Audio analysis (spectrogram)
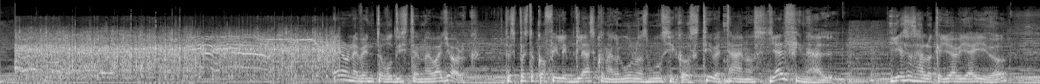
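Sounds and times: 
large audience applauding: 0:00.0 - 0:03.7
speech: 0:03.4 - 0:10.3.

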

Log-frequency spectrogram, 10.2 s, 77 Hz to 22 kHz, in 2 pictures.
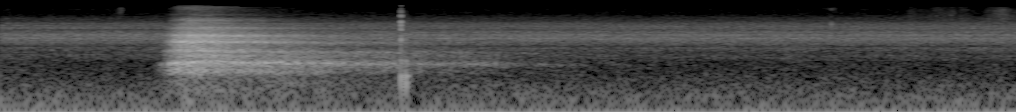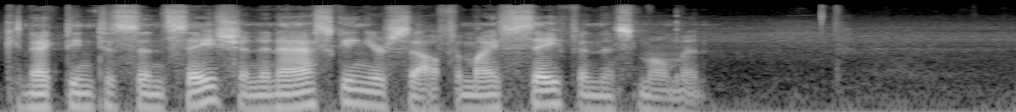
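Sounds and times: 
deep breath in and exhale during a guided meditation: 0:00.8 - 0:02.8
speech: 0:05.2 - 0:08.7.

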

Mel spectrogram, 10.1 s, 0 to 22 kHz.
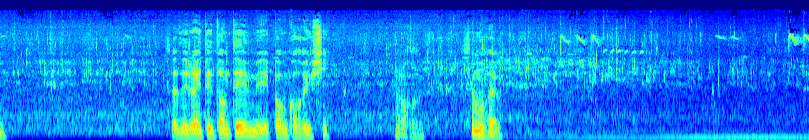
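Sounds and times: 
water flowing in a stream: 0:00.0 - 0:10.1
speech: 0:02.1 - 0:04.2, 0:04.9 - 0:06.4
high bird chirps: 0:06.8 - 0:10.1.

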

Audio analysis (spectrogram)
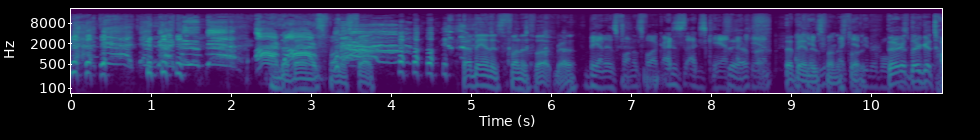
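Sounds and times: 
speech: 0:00.0 - 0:00.4, 0:02.5 - 0:10.8
laughter: 0:00.0 - 0:06.2
cartoon character voice screaming and yelling: 0:00.9 - 0:04.1.

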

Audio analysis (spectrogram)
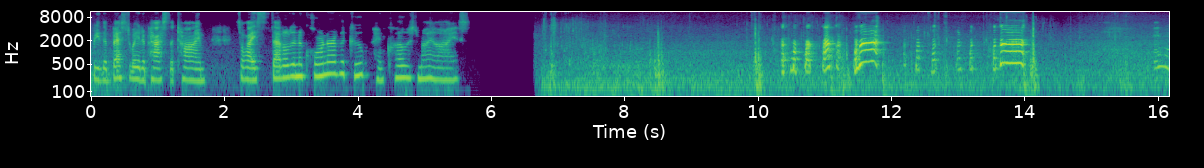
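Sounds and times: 
speech: 0:00.0 - 0:05.7, 0:10.7 - 0:11.8
hen clucking and squawking after laying an egg: 0:10.2 - 0:14.2.

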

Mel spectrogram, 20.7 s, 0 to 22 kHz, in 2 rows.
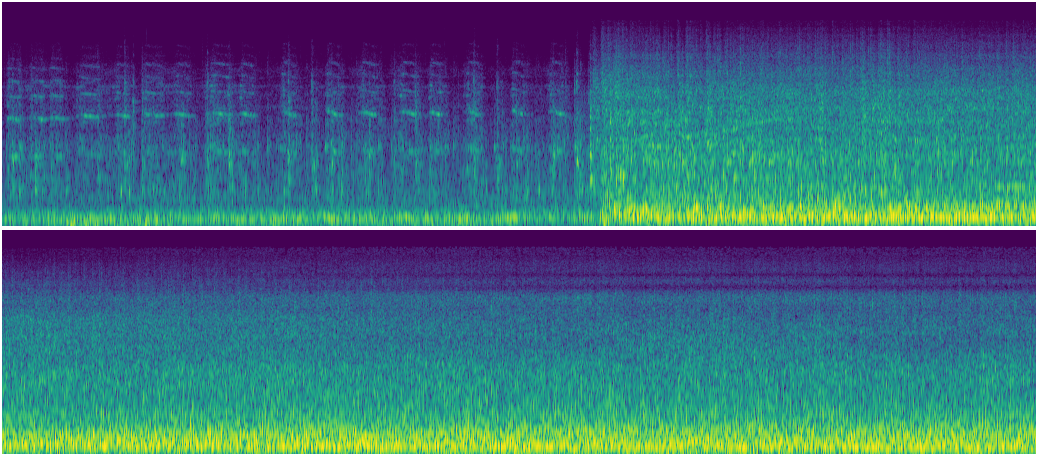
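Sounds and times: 
B-29 heavy bomber propeller engines starting up: 0:00.0 - 0:20.6.

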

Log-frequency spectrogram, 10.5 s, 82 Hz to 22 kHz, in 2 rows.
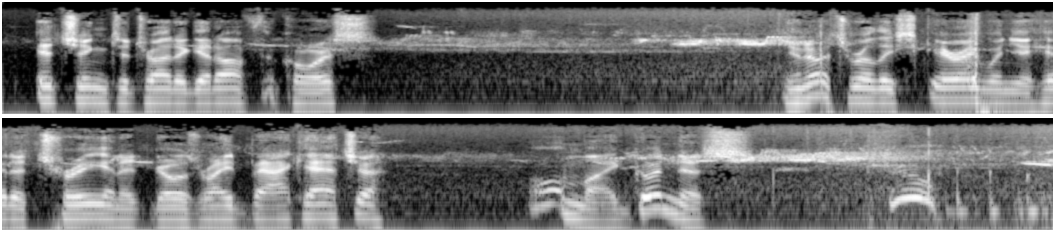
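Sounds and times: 
birds singing outdoors on a golf course: 0:00.0 - 0:10.5
speech: 0:00.2 - 0:02.3, 0:03.9 - 0:07.3, 0:07.9 - 0:10.5.

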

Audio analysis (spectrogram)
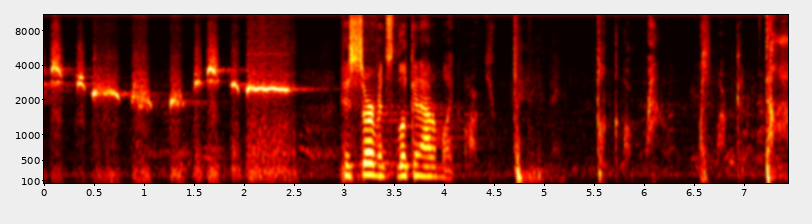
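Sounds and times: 
person whistling a short lively tune: 0:00.0 - 0:02.6
speech: 0:03.0 - 0:04.8.

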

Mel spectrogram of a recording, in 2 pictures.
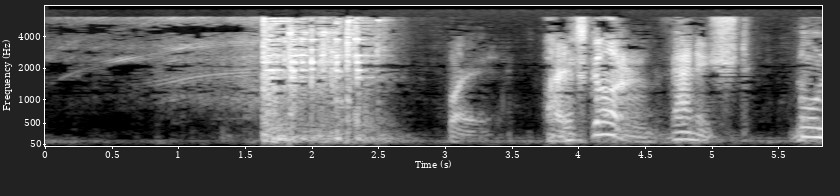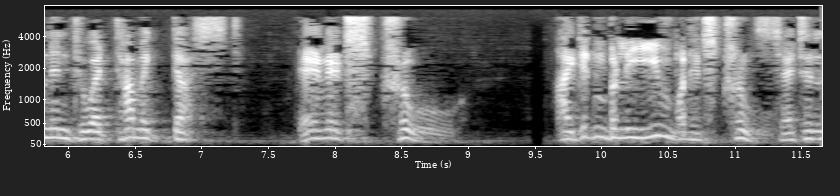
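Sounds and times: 
faint hum: 0:00.0 - 0:11.6
glass shattering on the edge of a table: 0:01.5 - 0:02.7
speech: 0:03.0 - 0:09.0, 0:09.6 - 0:11.6.

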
